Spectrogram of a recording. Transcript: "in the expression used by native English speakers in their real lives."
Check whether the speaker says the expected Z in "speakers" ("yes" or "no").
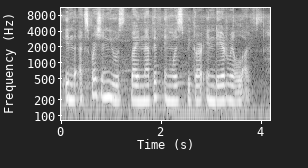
no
